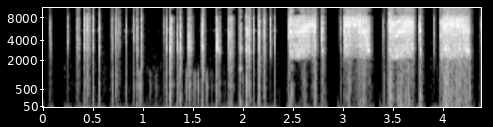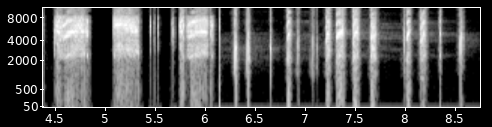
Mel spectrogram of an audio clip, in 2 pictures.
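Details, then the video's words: Swiftlet attraction call, very high and hissy: crisp clicks at first, then longer buzzing squeaky bursts in a regular sequence, ending with rapid clicks. "Suara Panggil Burung Walet"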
